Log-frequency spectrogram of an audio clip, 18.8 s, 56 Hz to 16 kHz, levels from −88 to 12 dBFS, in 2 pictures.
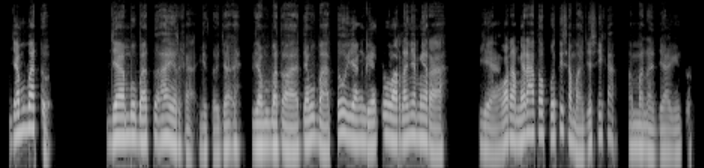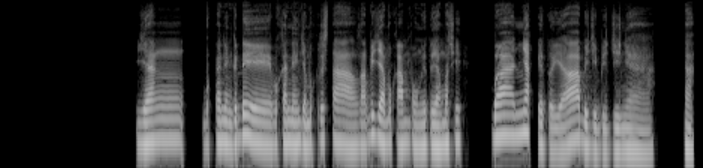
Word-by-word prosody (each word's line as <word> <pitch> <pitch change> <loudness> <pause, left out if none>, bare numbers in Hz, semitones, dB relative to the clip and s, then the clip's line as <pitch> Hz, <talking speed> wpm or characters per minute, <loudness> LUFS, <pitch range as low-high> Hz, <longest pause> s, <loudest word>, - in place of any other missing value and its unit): Jambu 180 +7 +3
batu. 220 - +4 0.8
Jambu 155 +2 +5
batu 145 0 +1
air, 145 -3 +3
Kak 105 -4 -9
gitu. 115 -1 -8
Ja 120 - +1
eh, 125 - -4 0.2
jambu 125 0 +3
batu 125 0 +2
ai 110 0 +2
jambu 150 +3 +3
batu 115 +9 -2 0.2
yang 145 -1 +3
dia 130 - +3
tuh 170 - 0
warnanya 150 +3 +2
merah. 120 -9 +1 0.5
Iya. 110 -3 -3
Warna 150 +2 +4
merah 160 +4 +4
atau 180 -1 0
putih 165 +4 -3
sama 130 - -3
aja 125 - -5
sih, 170 - -7
Kak, 165 -4 -10 0.2
aman 120 -1 -2
aja 105 +1 -8 0.2
gitu. 105 - -12 2.0
Yang 145 +3 0 0.3
bukan 125 +3 -4
yang 130 -2 +1
gede, 140 -5 +2
bukan 130 +1 -2
yang 130 -1 +2
jambu 130 -1 -1
kristal. 135 -3 -2
Tapi 130 +7 -1
jambu 140 -4 +1
kampung 125 -1 -2
itu 125 0 -1
yang 125 +1 +2
masih 140 +2 -3 0.4
banyak 170 +2 +3
gitu 125 -4 -4
ya 120 +7 +2
biji-bijinya. 110 -3 -3 0.4
Nah 115 -2 0
135 Hz, 160 wpm, -23 LUFS, 120-150 Hz, 2.0 s, Jambu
